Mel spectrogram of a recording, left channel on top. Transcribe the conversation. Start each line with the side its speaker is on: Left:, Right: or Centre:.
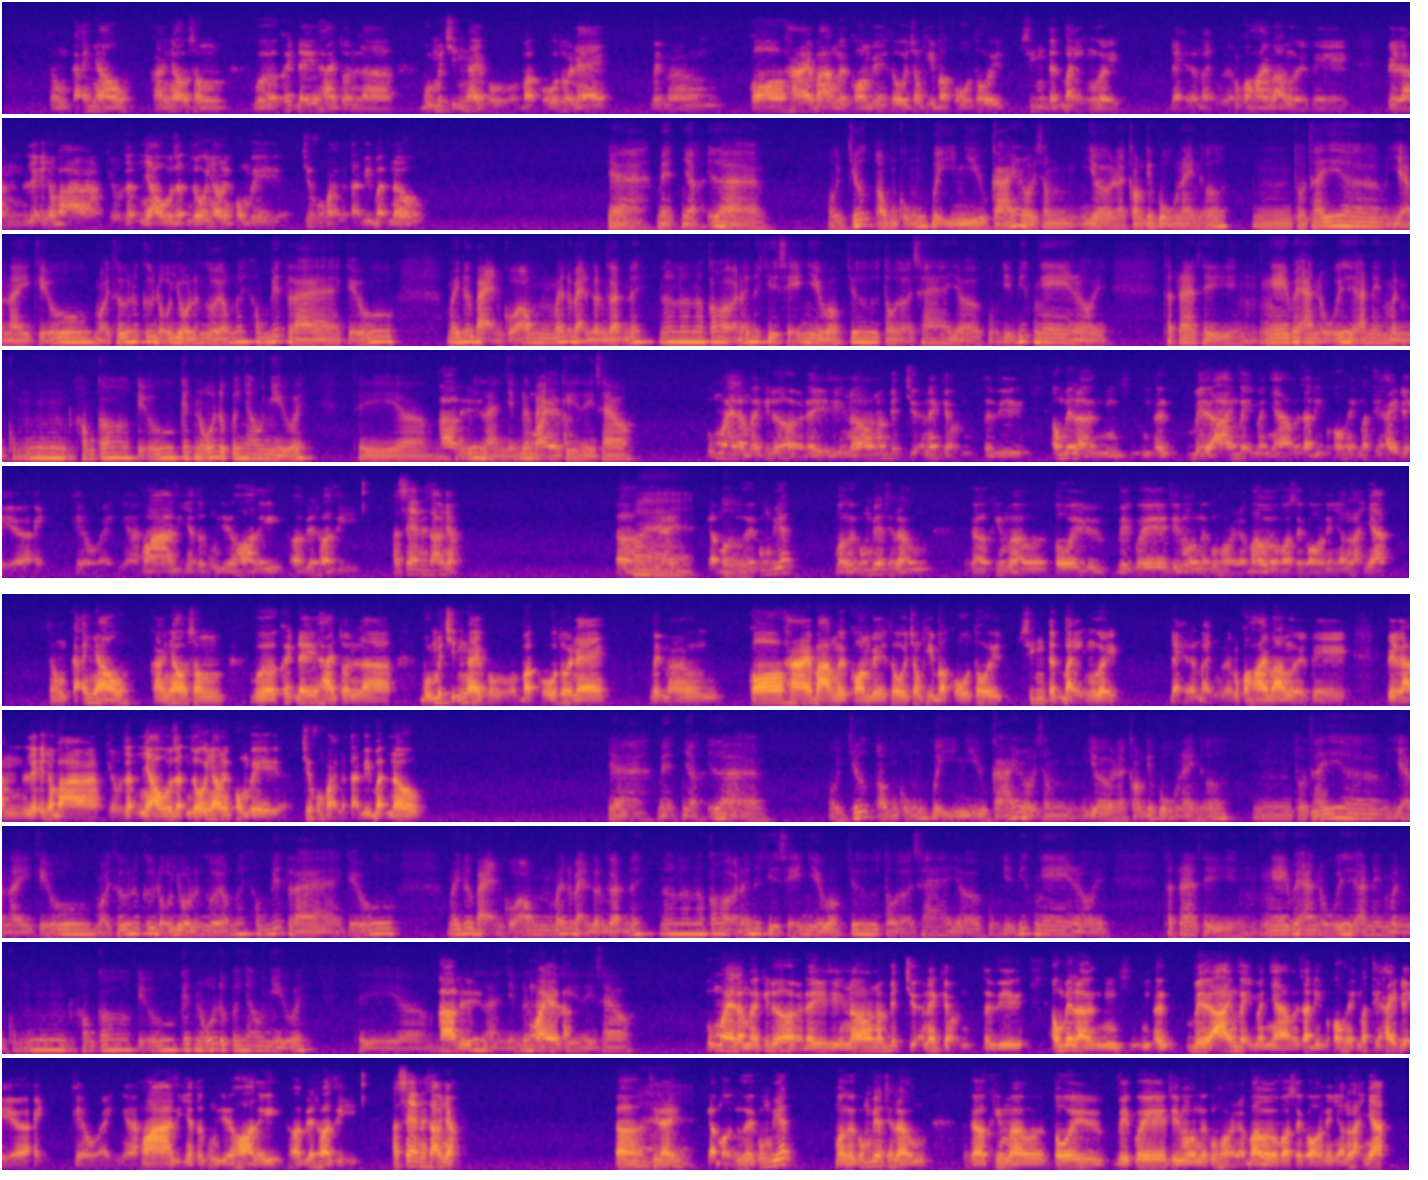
Right: xong cãi nhau cãi nhau xong vừa cách đây hai tuần là 49 ngày của bà cố tôi nè vậy mà có hai ba người con về thôi trong khi bà cố tôi sinh tận bảy người đẻ tận bảy người mà có hai ba người về về làm lễ cho bà kiểu giận nhau giận dỗi nhau nên không về chứ không phải là tại vì bận đâu
Left: chà mệt nhở. Ý là hồi trước ông cũng bị nhiều cái rồi xong giờ lại còn cái vụ này nữa. Ừm, tôi
Right: Ừ.
Left: thấy ờ, dạo này kiểu mọi thứ nó cứ đổ dồn lên người ông đấy, không biết là kiểu mấy đứa bạn của ông, mấy đứa bạn gần gần đấy, nó nó nó có ở đấy nó chia sẻ nhiều không chứ tôi ở xa giờ cũng chỉ biết nghe rồi thật ra thì nghe với an ủi thì anh em mình cũng không có kiểu kết nối được với nhau nhiều ấy thì ờ,
Right: Thực ra
Left: không
Right: thì
Left: biết là những đứa bạn
Right: may
Left: kia thì sao
Right: cũng may là mấy cái đứa ở đây thì nó nó biết chuyện đấy kiểu tại vì ông biết là ừ, bây giờ ai cũng vậy mà nhà mà gia đình mà có người mất thì hay để ờ, ảnh kiểu ảnh ờ, hoa gì nha tôi không nhớ hoa đấy hoa biết hoa gì hoa sen hay sao nhỉ ờ
Left: hoa
Right: thì đấy là
Left: ờ
Right: mọi người cũng biết mọi người cũng biết thế là ờ, khi mà tôi về quê thì mọi người cũng hỏi là bao giờ vào Sài Gòn thì nhắn lại nha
